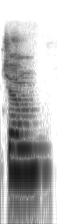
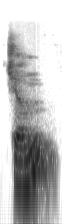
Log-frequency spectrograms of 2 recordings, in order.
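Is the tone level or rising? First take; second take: level; rising. First: The pitch stays level through the word. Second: The pitch rises through the word. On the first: "the flat no tone" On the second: "with the rising tone"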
